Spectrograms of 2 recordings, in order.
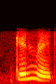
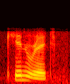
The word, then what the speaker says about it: Guengerich: Guengerich. Well, I would have never thought that. Guengerich.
